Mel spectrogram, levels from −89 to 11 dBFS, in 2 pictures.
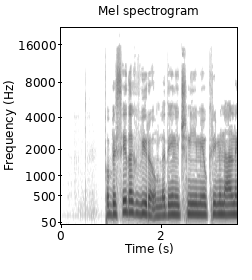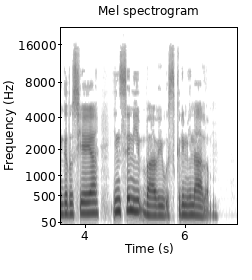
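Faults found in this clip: No faults found in clip.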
